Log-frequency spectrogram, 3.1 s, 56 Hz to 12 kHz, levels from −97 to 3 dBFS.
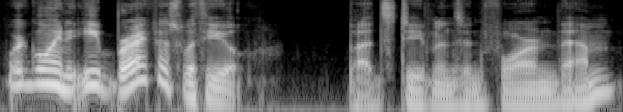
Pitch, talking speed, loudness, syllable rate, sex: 125 Hz, 210 wpm, -20 LUFS, 5.8 syllables/s, male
